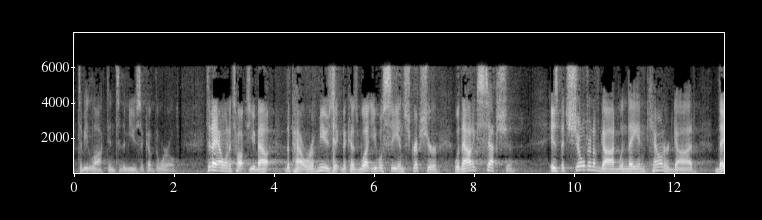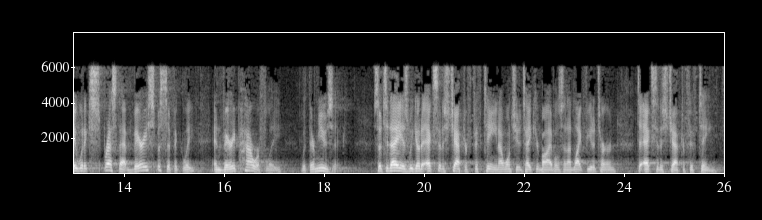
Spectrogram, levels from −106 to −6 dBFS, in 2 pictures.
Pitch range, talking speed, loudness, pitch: 110-145 Hz, 180 wpm, -23 LUFS, 125 Hz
